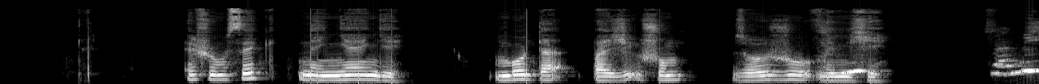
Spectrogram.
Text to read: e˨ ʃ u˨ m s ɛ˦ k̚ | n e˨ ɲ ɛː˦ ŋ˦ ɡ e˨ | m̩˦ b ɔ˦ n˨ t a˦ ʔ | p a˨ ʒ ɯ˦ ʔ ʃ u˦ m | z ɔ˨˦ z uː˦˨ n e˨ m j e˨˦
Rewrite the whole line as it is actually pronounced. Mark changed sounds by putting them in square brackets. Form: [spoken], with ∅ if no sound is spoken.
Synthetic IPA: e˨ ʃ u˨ m s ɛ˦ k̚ | n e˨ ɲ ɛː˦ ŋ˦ ɡ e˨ | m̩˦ b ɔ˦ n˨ t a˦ ʔ | p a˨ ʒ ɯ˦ ʔ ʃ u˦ m | z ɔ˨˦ [ʒ] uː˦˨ [m] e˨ m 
